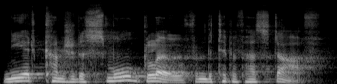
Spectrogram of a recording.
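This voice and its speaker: A man's voice: mid-range voice, lively intonation, a little slow, a little mellow, reverberant. A man narrating a scripted fantasy story in a wry, literary manner.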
